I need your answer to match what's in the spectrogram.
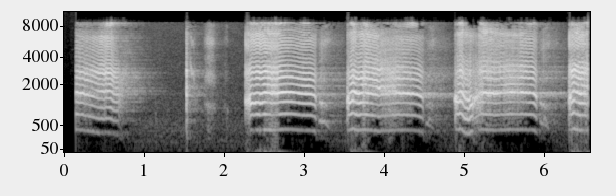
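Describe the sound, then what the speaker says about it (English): A tiny baby, one of two infants left alone, hungry and cold, cries in loud, desperate bursts, several wailing sobs broken by brief pauses and whimpers, close and alone with no talk. "A tiny, desperate cry."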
